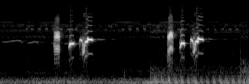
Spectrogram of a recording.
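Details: Sooty-headed bulbul singing to attract wild birds: two phrases about a second apart, each a bright note, a short whistle and a bubbling rising flourish, with a low background hum.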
